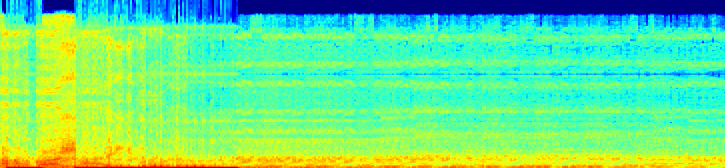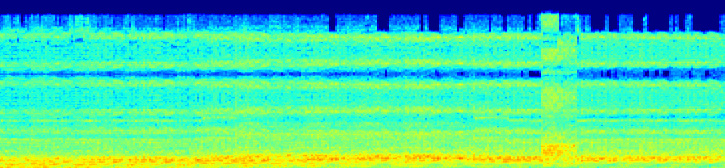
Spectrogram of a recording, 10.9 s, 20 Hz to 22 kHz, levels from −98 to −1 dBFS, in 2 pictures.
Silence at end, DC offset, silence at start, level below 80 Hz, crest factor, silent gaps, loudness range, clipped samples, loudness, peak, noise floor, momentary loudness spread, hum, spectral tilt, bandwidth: 0.45 s; under 0.1%; 0 s; -10 dBFS; 10 dB; none; 16 LU; 4%; -13 LUFS; 0 dBFS; -29 dBFS; 20 LU; none; -5.5 dB/octave; over 20 kHz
